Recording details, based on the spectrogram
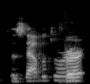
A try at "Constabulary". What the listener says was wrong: No, there's no T. There's no second T, rather.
